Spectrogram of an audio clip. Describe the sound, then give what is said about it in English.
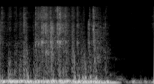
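A quick burst of rapid papery fluttering and rustling as cards are shuffled, with a low handling rumble underneath, lasting about a second before cutting off to near silence. “So I'm going to shuffle these real super quick.”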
